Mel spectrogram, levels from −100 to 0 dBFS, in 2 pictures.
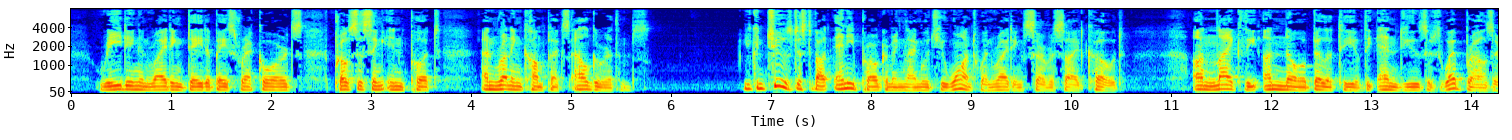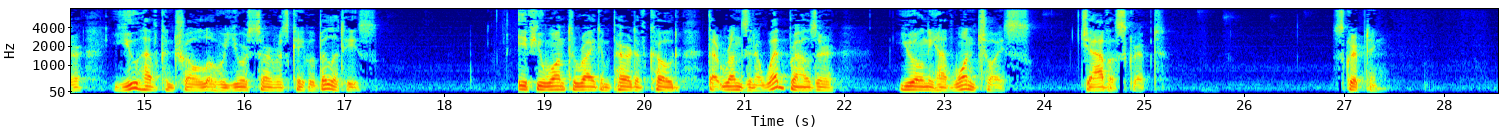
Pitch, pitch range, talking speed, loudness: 120 Hz, 110-130 Hz, 130 wpm, -19 LUFS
